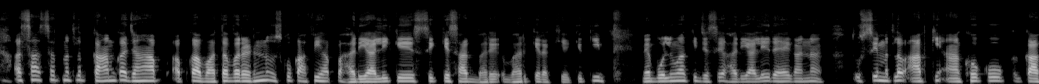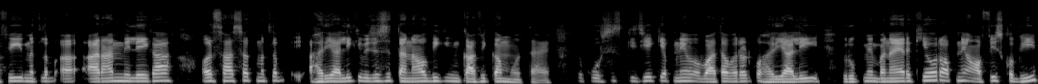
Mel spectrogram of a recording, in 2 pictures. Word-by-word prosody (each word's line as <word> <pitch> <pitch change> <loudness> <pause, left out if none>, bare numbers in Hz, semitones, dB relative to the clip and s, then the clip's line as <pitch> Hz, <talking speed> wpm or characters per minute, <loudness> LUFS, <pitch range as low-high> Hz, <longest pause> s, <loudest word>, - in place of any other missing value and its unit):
और 185 - +2
साथ-साथ 205 +1 -2
मतलब 195 0 -5
काम 170 +1 +3
का 200 +1 +3
जहाँ 170 0 +3 0.2
आपका 165 -3 +3
वातावरण 155 +3 +2
है 170 - +2
ना, 195 0 0
उसको 175 +2 -6
काफ़ी 165 0 -1
आप 150 -1 -2
हरियाली 125 +3 +3
के 150 -1 +3
सिक 150 +1 -5
के 145 - +4
साथ 130 -1 0
भरे 115 +2 -4
भर 120 +2 -5
के - - -2
रखिए। 115 -1 -7
क्योंकि 165 +6 -6 0.4
मैं 140 0 +1
बोलूँगा 160 +4 +1
कि 170 - -6
जैसे 140 +4 -5
हरियाली 130 +2 -2
रहेगा 140 -2 -2
ना, 145 -1 -6 0.3
तो - - -15
उससे 190 +5 -2
मतलब 180 +1 +1
आपकी 145 +6 +1 0.2
आँखों 150 +4 0
को 170 +2 -2 0.3
काफ़ी 155 +3 +4
मतलब 145 +1 -4
अ 135 - +3 0.3
आराम 145 +2 +3
मिलेगा 160 +2 +3 0.3
और 155 +2 +3
साथ-साथ 165 +3 +1
मतलब 170 +2 -4 0.3
हरियाली 140 +3 +3
की 165 - -5
वजह 150 -1 -1
से 165 +2 -3
तनाव 145 0 +4
भी 150 -2 -2
काफ़ी 130 +3 +4
कम 140 0 +1
होता 100 -1 -7
है। 95 - -7 0.3
तो 150 - -19
कोशिश 150 +2 -9
कीजिए 160 +2 -4
कि 170 0 -3
अपने 160 0 -1
वातावरण 140 0 +2
को - - 0
हरियाली 130 +3 +2 0.3
रूप 130 0 -2
में 150 -1 -1
बनाए 140 +1 +5
रखिए 155 +5 -1
और 190 +1 +4
अपने 175 0 +1
ऑफिस 155 +4 -1
को 155 - -2
भी, 150 +9 0
150 Hz, 205 wpm, -24 LUFS, 135-165 Hz, 0.4 s, बनाए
